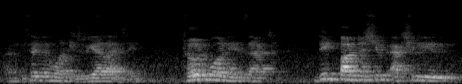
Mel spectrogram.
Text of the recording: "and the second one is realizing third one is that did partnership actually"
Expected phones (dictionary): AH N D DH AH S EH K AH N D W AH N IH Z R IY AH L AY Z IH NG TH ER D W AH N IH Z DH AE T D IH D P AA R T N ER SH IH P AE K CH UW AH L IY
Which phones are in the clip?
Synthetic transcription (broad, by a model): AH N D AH S EH K AH N D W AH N IH Z R IY AH L AY Z IH NG T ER D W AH N IH Z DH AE T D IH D P AA R T N ER SH IH P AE K CH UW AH L IY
